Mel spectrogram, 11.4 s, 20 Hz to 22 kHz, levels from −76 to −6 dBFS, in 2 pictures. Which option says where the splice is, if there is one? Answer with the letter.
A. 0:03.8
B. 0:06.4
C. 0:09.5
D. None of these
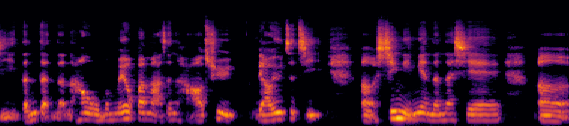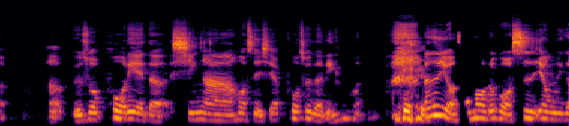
C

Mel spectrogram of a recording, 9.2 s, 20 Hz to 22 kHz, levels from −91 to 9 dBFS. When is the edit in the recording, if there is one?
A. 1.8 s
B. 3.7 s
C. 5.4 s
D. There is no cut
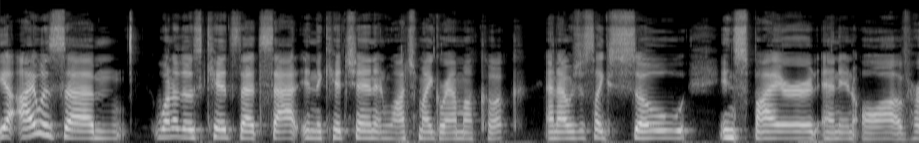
C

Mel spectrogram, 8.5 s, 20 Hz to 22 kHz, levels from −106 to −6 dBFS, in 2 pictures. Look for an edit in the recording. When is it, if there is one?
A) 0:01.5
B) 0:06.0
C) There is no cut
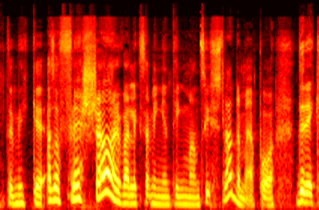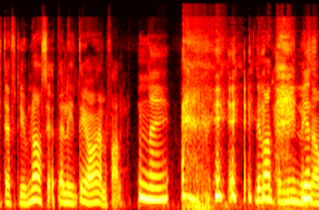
B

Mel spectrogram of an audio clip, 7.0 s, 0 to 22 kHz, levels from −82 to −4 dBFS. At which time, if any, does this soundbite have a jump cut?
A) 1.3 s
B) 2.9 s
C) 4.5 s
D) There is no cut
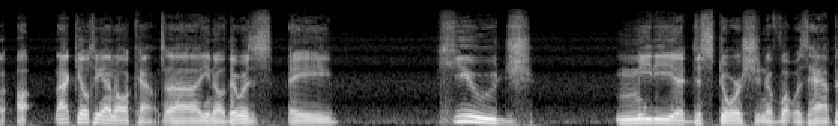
A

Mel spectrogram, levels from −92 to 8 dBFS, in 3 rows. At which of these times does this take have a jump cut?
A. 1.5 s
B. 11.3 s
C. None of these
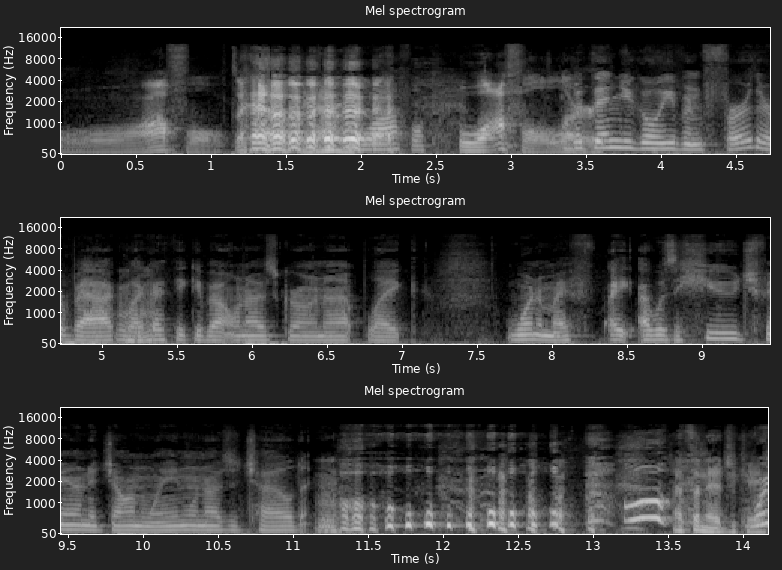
B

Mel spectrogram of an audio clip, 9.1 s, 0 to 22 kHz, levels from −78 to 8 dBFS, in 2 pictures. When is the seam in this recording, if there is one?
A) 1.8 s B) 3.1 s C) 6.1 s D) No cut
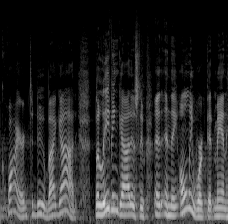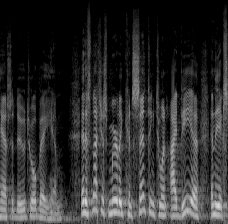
B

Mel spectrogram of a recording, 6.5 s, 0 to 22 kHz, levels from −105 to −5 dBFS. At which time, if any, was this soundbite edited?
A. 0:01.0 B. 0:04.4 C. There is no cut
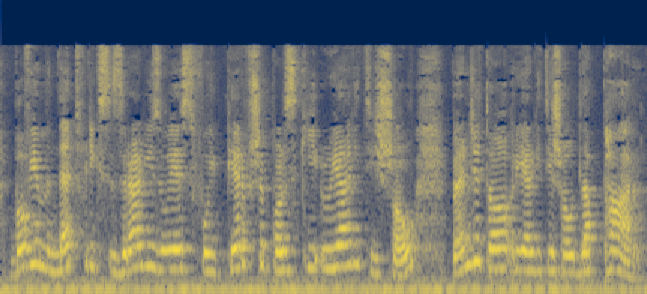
C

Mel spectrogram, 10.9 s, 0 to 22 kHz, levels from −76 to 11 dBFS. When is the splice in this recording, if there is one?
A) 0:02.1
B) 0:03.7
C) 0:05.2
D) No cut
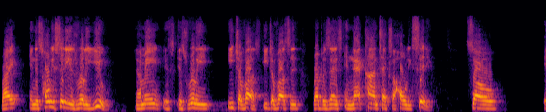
D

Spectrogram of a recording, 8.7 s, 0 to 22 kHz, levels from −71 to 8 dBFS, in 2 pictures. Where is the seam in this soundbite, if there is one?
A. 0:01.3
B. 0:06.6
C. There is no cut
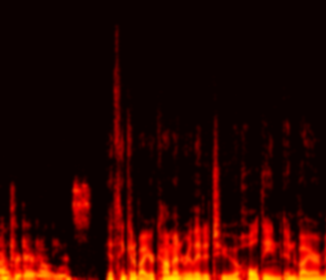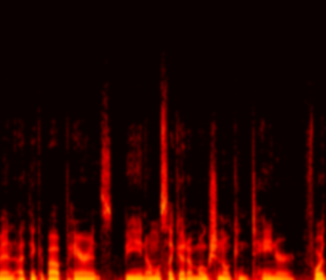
A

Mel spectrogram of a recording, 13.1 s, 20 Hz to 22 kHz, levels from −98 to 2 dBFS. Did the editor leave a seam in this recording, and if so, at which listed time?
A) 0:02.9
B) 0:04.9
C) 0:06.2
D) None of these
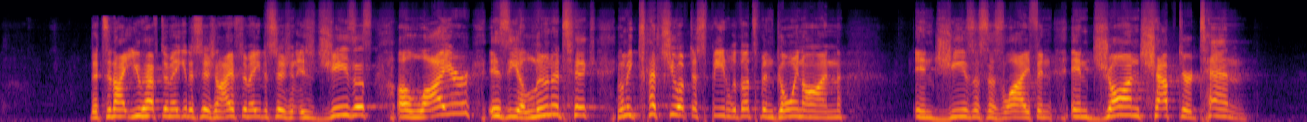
C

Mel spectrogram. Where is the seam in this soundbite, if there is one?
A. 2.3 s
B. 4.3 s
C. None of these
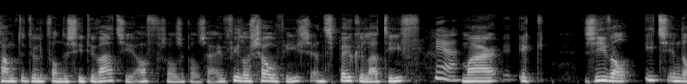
A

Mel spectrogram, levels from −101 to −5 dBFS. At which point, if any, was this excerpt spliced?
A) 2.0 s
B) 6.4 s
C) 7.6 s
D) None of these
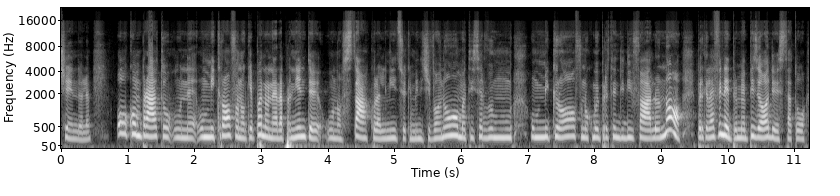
A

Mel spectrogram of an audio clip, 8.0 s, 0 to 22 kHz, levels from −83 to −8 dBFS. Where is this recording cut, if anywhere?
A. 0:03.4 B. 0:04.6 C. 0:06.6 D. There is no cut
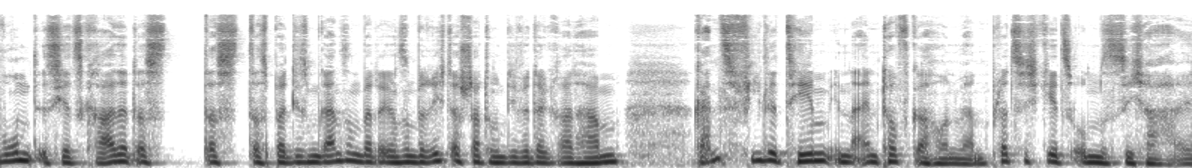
B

